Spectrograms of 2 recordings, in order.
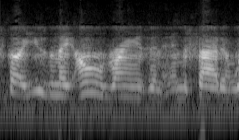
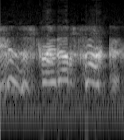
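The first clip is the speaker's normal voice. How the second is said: mocking scorn. Real, not acted. Mocking strip club spenders.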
